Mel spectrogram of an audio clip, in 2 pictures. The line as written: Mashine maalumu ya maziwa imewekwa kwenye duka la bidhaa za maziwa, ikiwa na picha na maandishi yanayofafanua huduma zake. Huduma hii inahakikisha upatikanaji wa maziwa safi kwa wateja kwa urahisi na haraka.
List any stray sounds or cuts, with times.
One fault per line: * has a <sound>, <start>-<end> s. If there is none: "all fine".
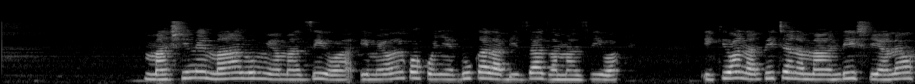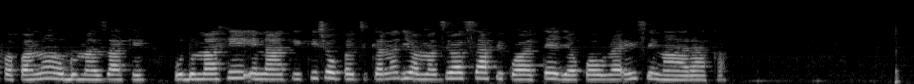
all fine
